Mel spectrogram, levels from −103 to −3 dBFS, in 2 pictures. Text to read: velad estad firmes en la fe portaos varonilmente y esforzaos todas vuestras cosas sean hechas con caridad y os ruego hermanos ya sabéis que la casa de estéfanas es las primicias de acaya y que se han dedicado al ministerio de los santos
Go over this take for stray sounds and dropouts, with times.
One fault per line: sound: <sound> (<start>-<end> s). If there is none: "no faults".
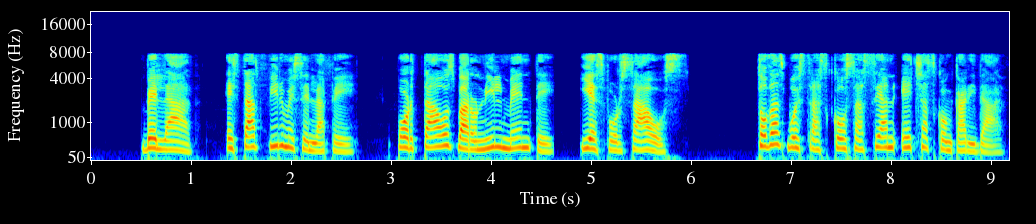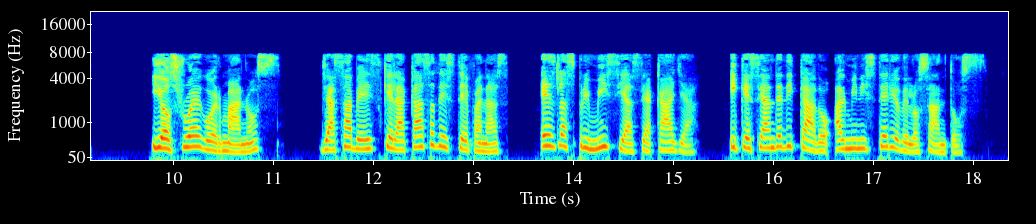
no faults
